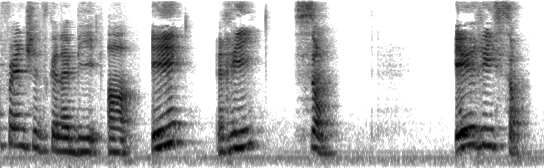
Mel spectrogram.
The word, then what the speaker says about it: hérisson: A hedgehog in French is gonna be un hérisson. Hérisson. So you see the H is completely silent. You just pronounce the A with the accent.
